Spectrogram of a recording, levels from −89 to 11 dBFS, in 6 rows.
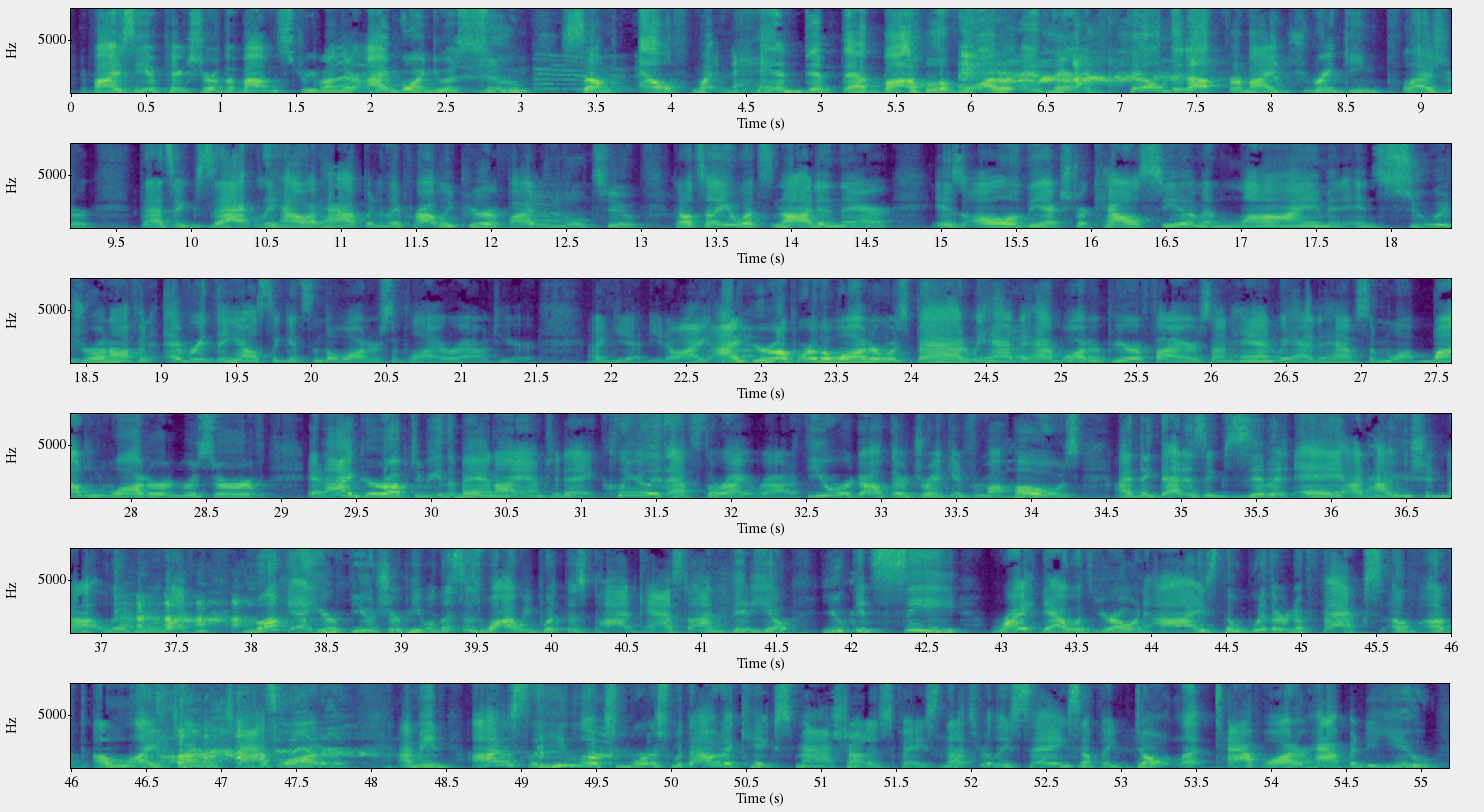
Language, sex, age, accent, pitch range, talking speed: English, male, 40-59, American, 135-200 Hz, 220 wpm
